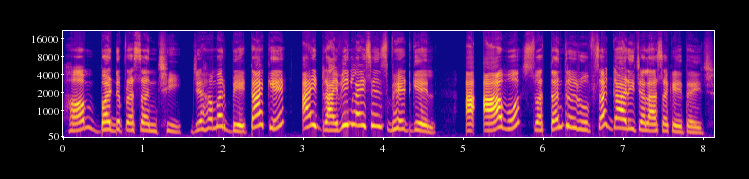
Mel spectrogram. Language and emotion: Maithili, happy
